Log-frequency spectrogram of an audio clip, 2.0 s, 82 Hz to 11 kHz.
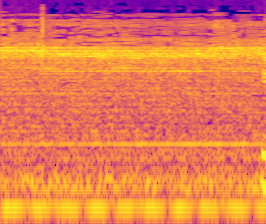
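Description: Eppendorf 5402 refrigerated microcentrifuge running with its rotor at 7,000 RPM: a very quiet, steady hum with a low drone and a thin high whine.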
